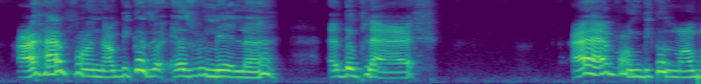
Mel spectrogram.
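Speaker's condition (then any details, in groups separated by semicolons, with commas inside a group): Cerebral palsy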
